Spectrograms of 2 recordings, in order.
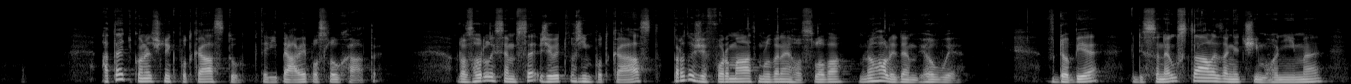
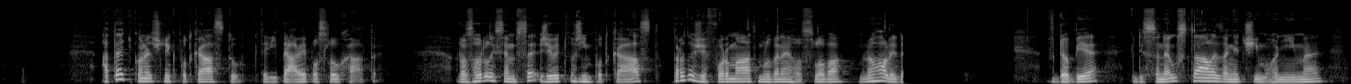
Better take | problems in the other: first | audio cutting out; at 9 s for 0.5 s

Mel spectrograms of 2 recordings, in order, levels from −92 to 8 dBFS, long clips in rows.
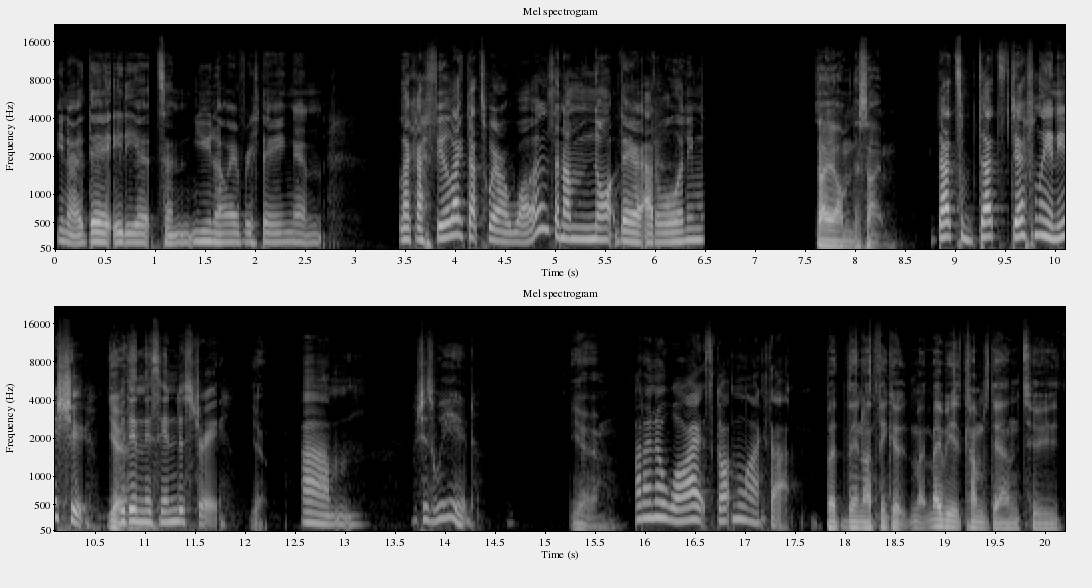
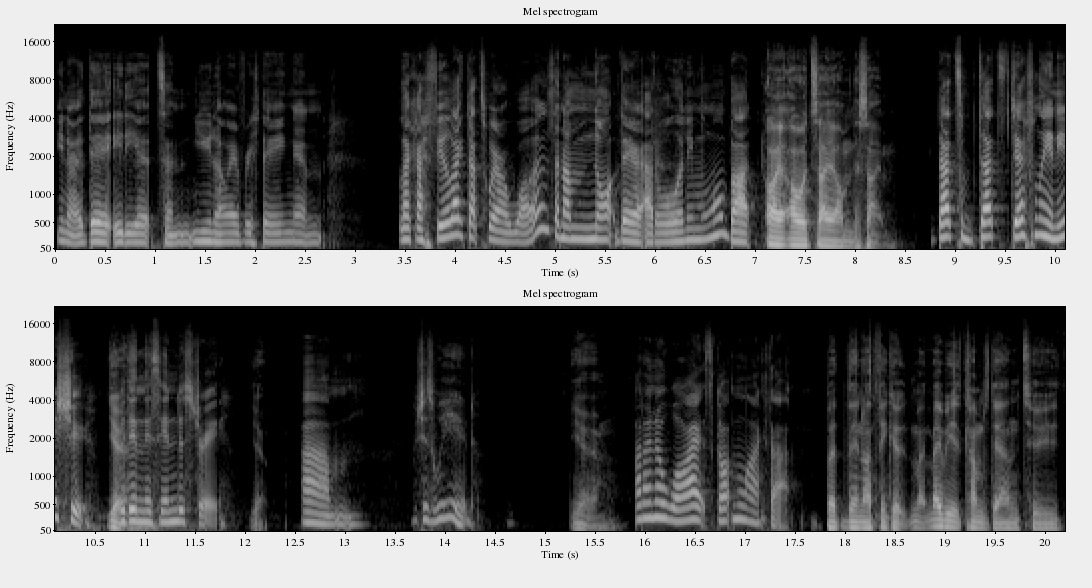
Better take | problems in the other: second | audio cutting out; at 6.5 s for 1 s

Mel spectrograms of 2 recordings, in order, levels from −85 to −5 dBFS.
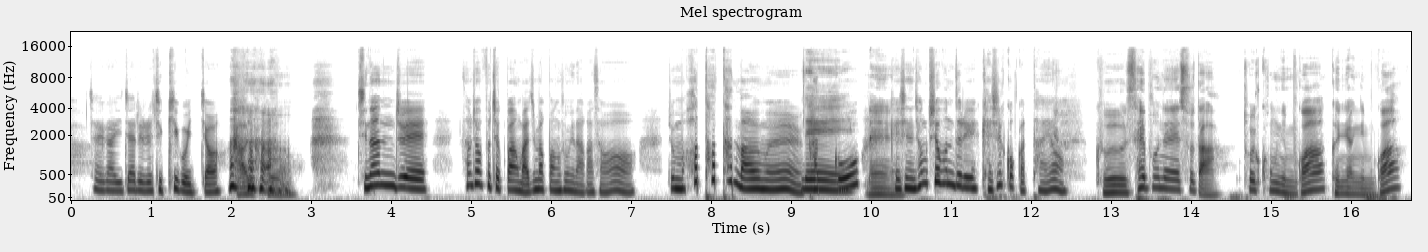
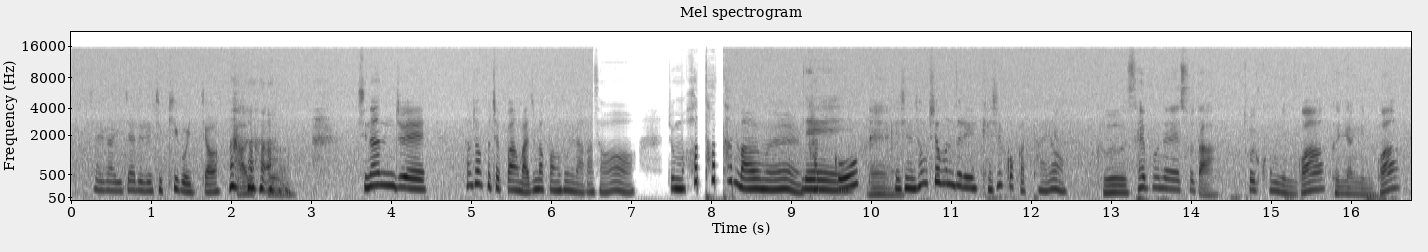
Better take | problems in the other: first | hiss; noticeable; until 6.5 s and from 8 s on; 15 dB below the speech

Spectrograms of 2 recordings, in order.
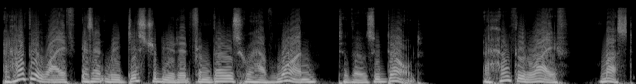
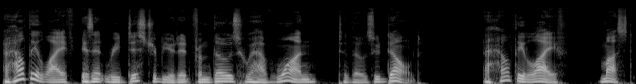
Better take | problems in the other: second | distortion; heavy; 5 dB below the speech

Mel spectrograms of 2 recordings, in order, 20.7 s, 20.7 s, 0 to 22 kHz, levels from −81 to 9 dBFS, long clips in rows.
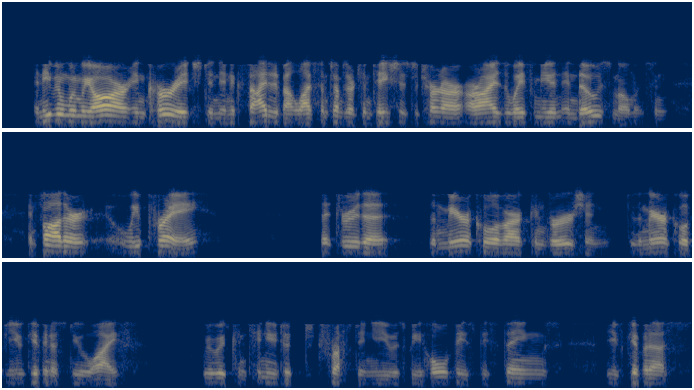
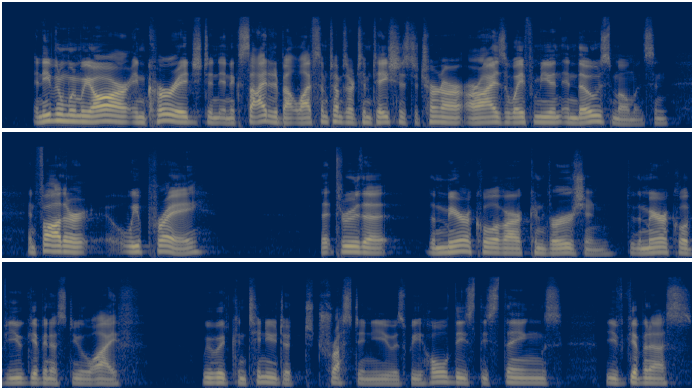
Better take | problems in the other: second | phone-call audio; poor line; nothing above 3.5 kHz

